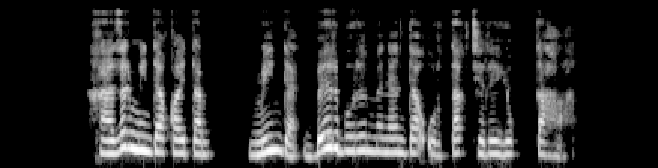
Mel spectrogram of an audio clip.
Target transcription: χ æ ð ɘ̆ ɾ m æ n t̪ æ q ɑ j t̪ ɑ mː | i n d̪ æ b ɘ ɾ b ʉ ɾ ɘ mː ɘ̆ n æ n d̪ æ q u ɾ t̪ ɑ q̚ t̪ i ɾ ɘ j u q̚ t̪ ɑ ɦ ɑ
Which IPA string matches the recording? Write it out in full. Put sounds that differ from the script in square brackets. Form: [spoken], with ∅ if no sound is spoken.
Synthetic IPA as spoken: χ æ ð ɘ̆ ɾ m [i] n [d̪] æ q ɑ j t̪ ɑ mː | i n d̪ æ b ɘ ɾ b ʉ ɾ ɘ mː ɘ̆ n æ n d̪ æ [ʔ] u ɾ t̪ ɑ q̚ t̪ i ɾ ɘ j u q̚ t̪ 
